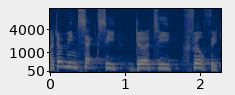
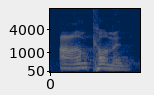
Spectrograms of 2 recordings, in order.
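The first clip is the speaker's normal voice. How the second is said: sexy seventies New York voice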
